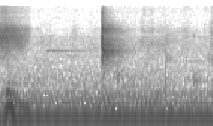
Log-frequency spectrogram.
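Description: Two sharp clicks about a second apart from small plastic parts of an Ulanzi tripod/selfie stick being handled, over a steady low hum.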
